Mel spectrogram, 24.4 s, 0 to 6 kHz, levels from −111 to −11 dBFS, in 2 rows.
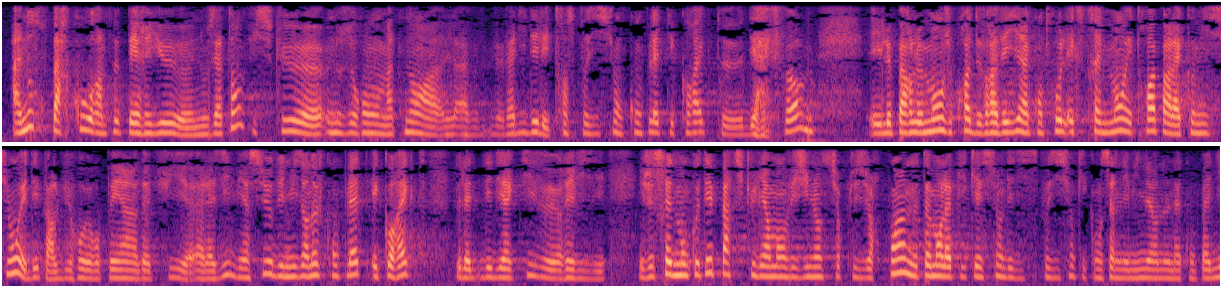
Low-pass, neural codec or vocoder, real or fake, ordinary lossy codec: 5.4 kHz; none; real; none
